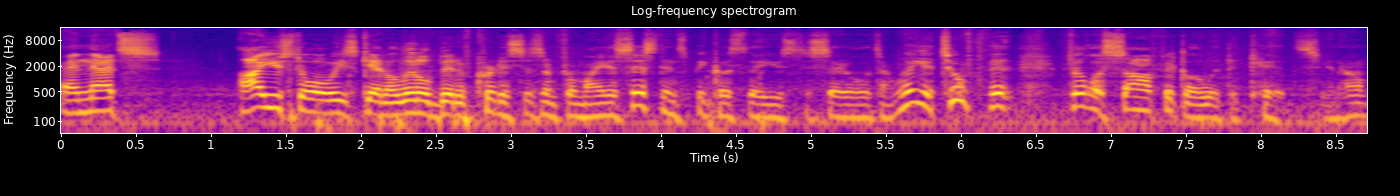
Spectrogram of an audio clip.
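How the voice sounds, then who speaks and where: Talking at a fairly quick pace, a man uses lively intonation. He has a Long Island accent. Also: fairly high pitch for a man. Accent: Long Island New York. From Long Island, New York. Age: 50s. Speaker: basketball coach. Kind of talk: casual interview. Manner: halting, many fillers.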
